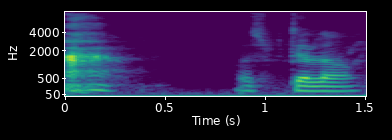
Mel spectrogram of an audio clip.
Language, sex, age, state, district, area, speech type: Bodo, male, 18-30, Assam, Kokrajhar, rural, spontaneous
